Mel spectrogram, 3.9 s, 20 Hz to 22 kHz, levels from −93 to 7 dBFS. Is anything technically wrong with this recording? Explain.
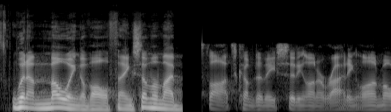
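Yes. At 1.82 s the speech cuts out for about 200 ms. From there to the end it comes back duller and boxier, with nothing above 5 kHz, about 10 dB quieter, and over a faint new background noise. This is likely an input switched to a poorer device, where the recording jumped to a narrower-band microphone. A filter or codec change would only remove the top end, but here the level, the noise floor and the gap all change at the same moment.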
